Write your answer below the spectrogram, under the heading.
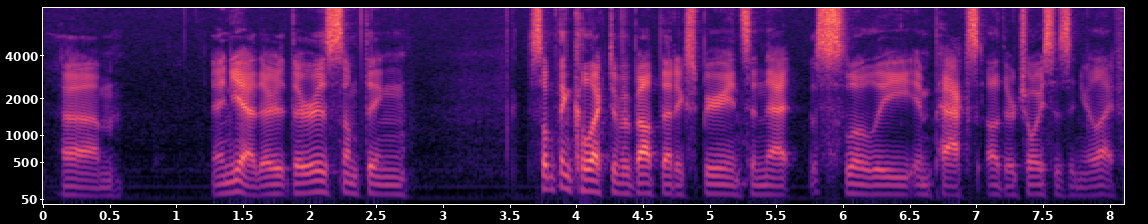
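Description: A man with an unremarkable speaking voice talks at a moderate pace, his pitch fairly low and his intonation fairly even. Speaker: podcast host. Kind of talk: casual chat.

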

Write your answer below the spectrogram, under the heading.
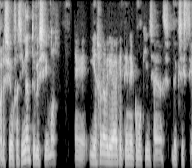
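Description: Dry and close with no echo, a man talks at a very fast pace. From Honduras. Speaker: film director and producer. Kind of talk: interview.

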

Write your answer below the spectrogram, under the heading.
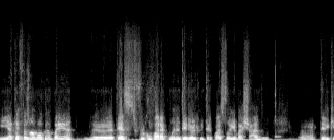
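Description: With noticeable background noise, a man talks at a fairly quick pace in a high pitch, his intonation lively. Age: 20s. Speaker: football podcast co-host. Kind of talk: casual chat.

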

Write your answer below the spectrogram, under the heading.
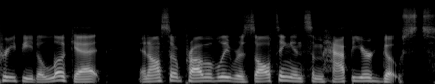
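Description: Here is a man with an American accent and a normal speaking voice. He talks at a fairly high pitch and a moderate pace. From Florida. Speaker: podcast co-host. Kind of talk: reading aloud; casual chat.

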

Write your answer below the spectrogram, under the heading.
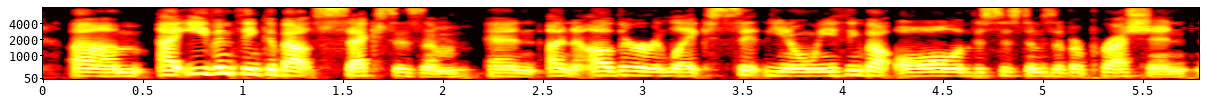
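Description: A woman with a plain, everyday voice and an American accent talks at a fairly quick pace in a fairly low pitch with lively intonation, on a very clean recording with a silent background. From outside the US. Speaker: podcast co-host. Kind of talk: casual chat.

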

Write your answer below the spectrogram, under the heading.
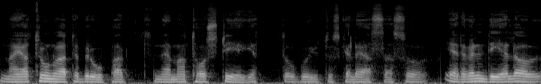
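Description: This man has a medium pitch and a dark, mellow tone, sounds somewhat breathy, and talks at a fairly quick pace. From northern Värmland, Sweden (Torsby). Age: 60s. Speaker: folk high school teacher. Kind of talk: interview.

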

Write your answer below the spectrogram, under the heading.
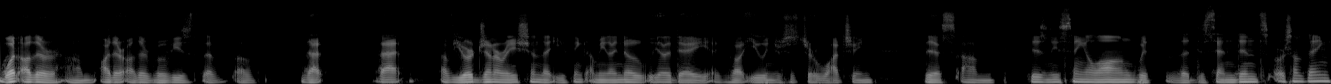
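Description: This man has an unremarkable speaking voice, fairly low in pitch, with fairly even intonation and a moderate pace. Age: 40s. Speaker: podcast host. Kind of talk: casual chat.

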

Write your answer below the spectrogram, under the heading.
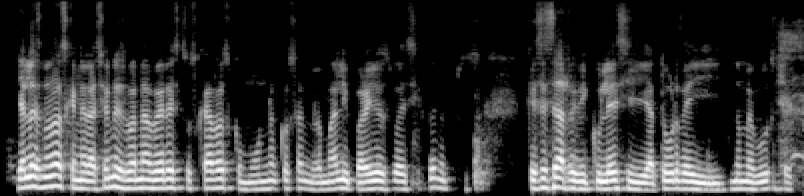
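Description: At a fairly quick pace, a man speaks in a dark, mellow tone with monotone, flat intonation. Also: medium pitch for a man. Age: young. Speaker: car podcast co-host. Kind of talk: casual chat.

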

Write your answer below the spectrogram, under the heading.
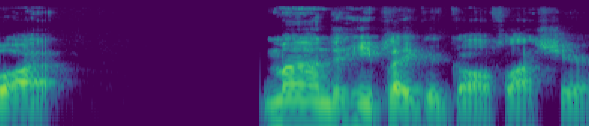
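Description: Speaking with a Northern Irish accent, a man talks at a fairly slow pace and a medium pitch. The recording is very clean with a silent background. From Northern Ireland. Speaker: podcast co-host. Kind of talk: casual chat.

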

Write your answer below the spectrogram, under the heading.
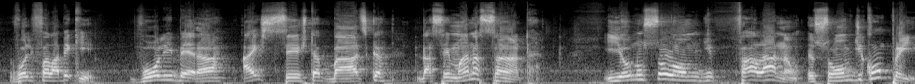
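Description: Noticeable background noise sits behind a man's voice. He talks at a fairly slow pace with very even loudness. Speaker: local council pre-candidate. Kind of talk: casual chat. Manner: halting.

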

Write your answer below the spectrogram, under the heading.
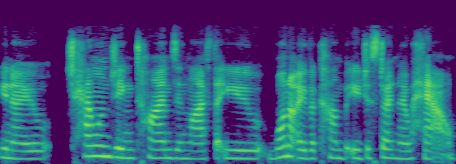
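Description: A woman with an Australian accent talks at a fairly quick pace and a medium pitch. Her intonation stays fairly even against a quiet background. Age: 30s. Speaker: life coach. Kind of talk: interview.

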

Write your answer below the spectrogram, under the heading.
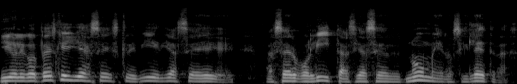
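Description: Speaking with a Mexican accent, a man talks at a moderate pace and a fairly high pitch, with ordinary pitch variation. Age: 50s. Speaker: evangelist speaker. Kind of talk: sermon.

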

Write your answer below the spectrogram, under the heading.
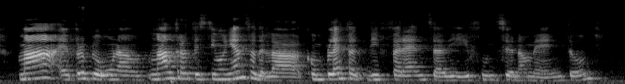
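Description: Audible room echo surrounds a woman speaking at a moderate pace and fairly high pitch, with ordinary pitch variation and a bright, sharp tone. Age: 40s. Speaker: podcast host. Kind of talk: casual chat.

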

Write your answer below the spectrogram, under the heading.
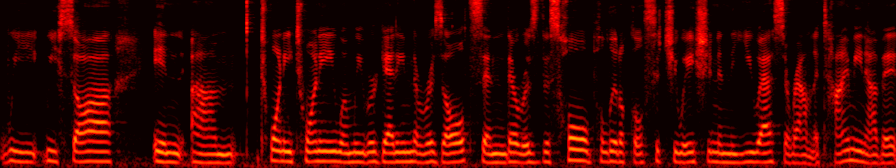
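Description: On a very clean recording with a silent background, a woman with a New York accent and a fairly low pitch talks at a moderate pace. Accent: New York American. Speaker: pharmaceutical company executive. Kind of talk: interview conversation. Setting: office.

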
